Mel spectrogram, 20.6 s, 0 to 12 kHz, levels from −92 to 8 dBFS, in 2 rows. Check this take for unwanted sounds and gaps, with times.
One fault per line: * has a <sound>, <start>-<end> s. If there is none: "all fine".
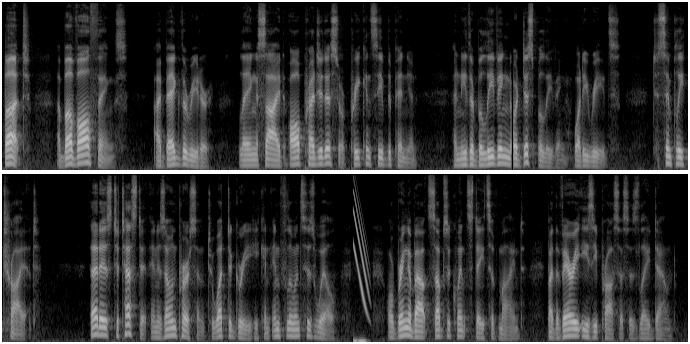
* has a dropout, 7.6-7.7 s
* has a chirp, 15.6-15.8 s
